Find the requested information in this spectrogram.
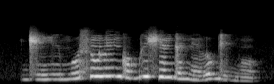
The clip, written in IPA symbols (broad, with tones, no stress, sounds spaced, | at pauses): d͡ʒ i˨ j i˨ m u˨˦ s ũ˦ l ĩ˦ ɡ o˧ b i˦ ʃ ɛ̃˦ ɡ ɛ˧ n ĩ˨ l u˧ ɡ i˨ b ũ˨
